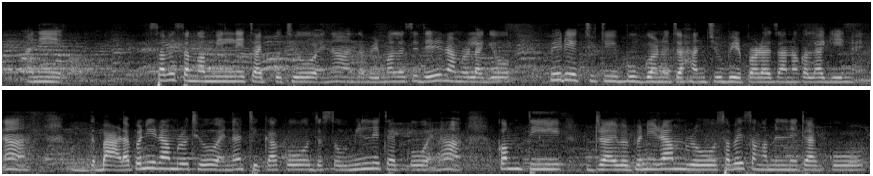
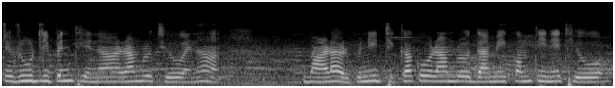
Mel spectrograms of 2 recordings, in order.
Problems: constant background noise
